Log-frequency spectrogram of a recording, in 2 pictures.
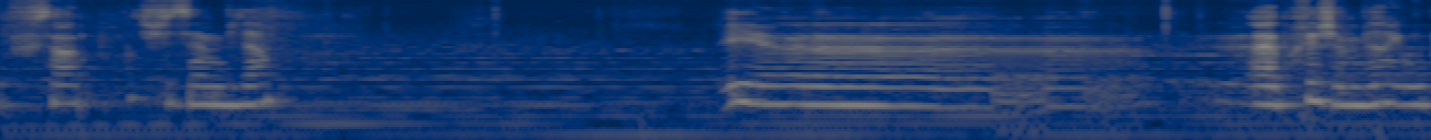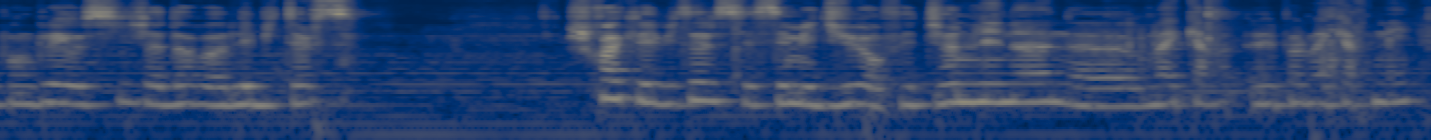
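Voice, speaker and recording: A young woman vlogs from her table at home in a loose, chatty way, laughing at herself as she goes. Her pitch sits in a middling range for a woman. Faint music plays quietly beneath her voice. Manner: chatty, giggly, self-deprecating. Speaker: vlogger. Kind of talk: casual chat to camera. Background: soft background music.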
